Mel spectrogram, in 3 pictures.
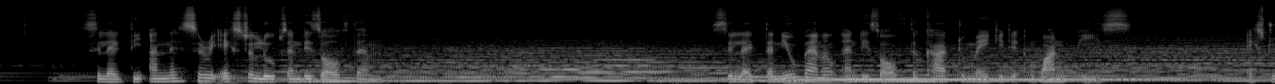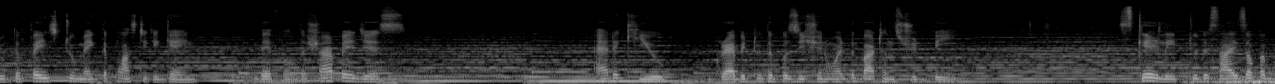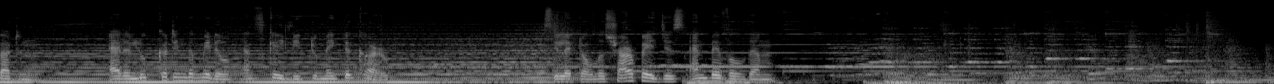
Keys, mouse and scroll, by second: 0.2 alt+click, 1.0 middle click, 1.1 alt+shift+click, 2.4 middle click, 2.8 x, 7.1 click, 7.7 Tab, 8.2 middle click, 8.3 2, 8.6 click, 9.0 x, 11.3 Tab, 11.9 a, 12.3 e, 14.4 click, 15.8-16.6 shift+drag, 16.6 ctrl+b, 18.2-19.4 middle drag, 19.4-21.9 typing, 21.6 shift+middle click, 23.5 s, 24.5 g, 25.4 g, 26.9 ctrl+r, 27.6 s, 29.0 Tab, 29.2 alt+click, 29.6 middle click, 29.7 shift+click, 30.0 middle click, 30.1 ctrl+b, 30.9 Tab, 31.0 middle click, 31.5 scroll up 1, 31.7 Tab, 32.3 click, 32.8 shift+click, 33.2 shift+click, 33.3 middle click, 33.6 shift+click, 33.9-35.2 middle drag, 35.2 alt+click, 35.6 middle click, 35.8 alt+shift+click, 35.9 middle click, 36.1 alt+shift+click, 36.2 middle click, 36.6 alt+shift+click, 37.4 middle click, 37.9-38.2 scroll up 1.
